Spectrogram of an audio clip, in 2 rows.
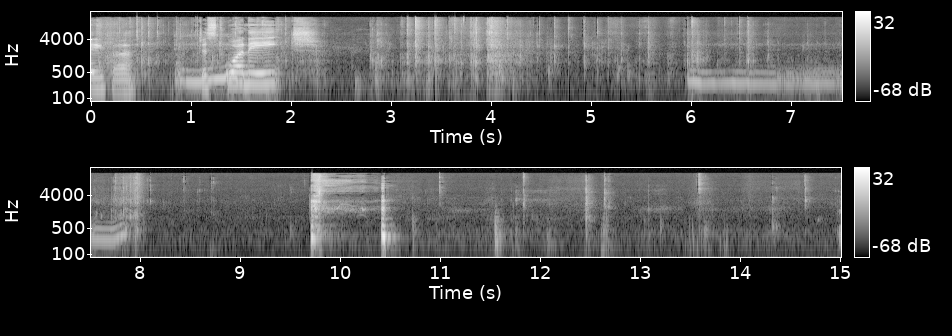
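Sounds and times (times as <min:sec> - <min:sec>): children chewing: 0:00.1 - 0:01.9, 0:02.9 - 0:08.8, 0:11.0 - 0:15.0
child humming mmm: 0:00.8 - 0:01.5, 0:06.0 - 0:08.0.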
